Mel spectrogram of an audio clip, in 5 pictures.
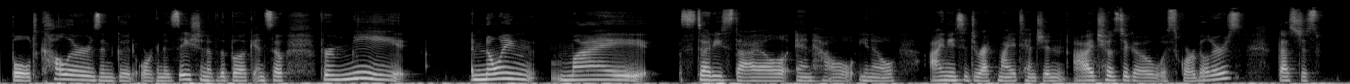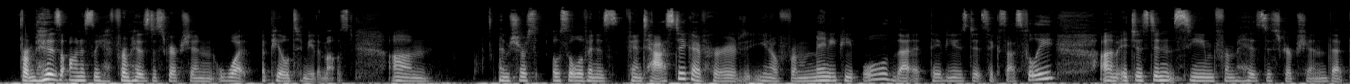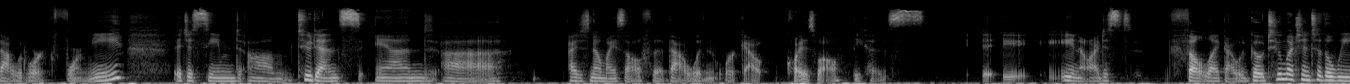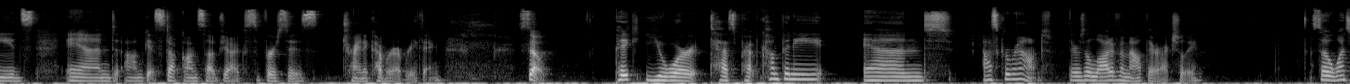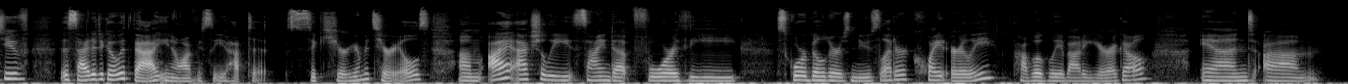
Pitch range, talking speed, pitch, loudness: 160-200 Hz, 160 wpm, 175 Hz, -25 LUFS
